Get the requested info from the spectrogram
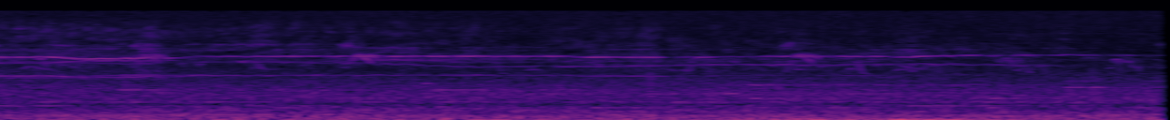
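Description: Outdoor ambience: wind rumbling on the microphone and birds chirping now and then, over a steady high whine.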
